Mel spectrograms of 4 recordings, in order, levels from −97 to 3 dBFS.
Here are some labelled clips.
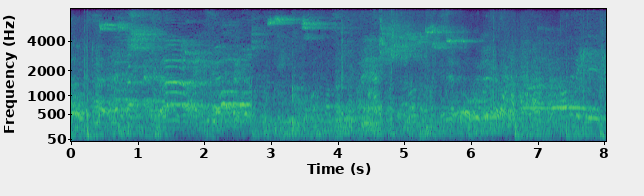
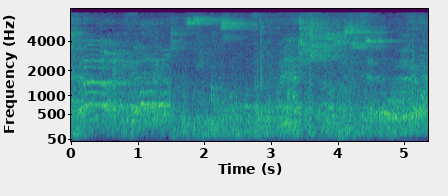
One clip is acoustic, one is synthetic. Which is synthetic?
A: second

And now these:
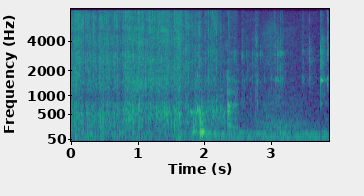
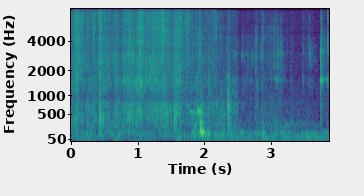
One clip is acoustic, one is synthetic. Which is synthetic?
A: second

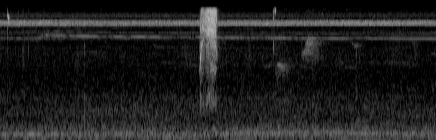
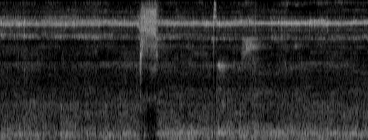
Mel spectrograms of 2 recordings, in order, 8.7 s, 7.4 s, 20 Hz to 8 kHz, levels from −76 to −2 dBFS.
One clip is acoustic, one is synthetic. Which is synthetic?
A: second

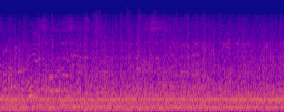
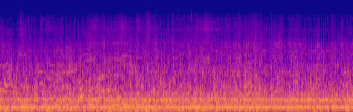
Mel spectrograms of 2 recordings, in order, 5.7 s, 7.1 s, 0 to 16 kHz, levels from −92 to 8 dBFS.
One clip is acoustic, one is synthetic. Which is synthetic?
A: second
